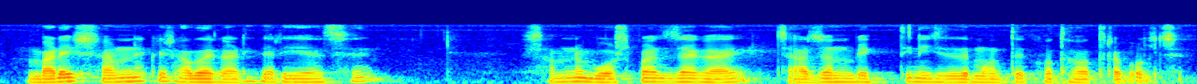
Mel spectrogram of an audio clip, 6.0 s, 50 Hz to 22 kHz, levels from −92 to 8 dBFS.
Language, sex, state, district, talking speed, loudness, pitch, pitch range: Bengali, male, West Bengal, Alipurduar, 160 wpm, -20 LUFS, 120 Hz, 115-130 Hz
